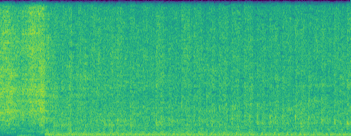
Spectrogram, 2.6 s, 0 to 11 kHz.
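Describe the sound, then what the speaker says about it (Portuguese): Honda Today 371cc motorcycle engine firing up after a brief rustle, then settling into a loud, rough, close idle with a steady low chugging rumble. "Vou dar uma ligada aqui pra vocês ouvirem o ronco"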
